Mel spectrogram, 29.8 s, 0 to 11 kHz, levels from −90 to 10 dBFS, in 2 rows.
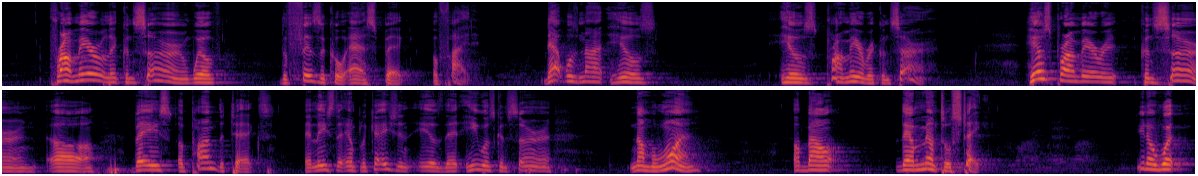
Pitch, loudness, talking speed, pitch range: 165 Hz, -34 LUFS, 80 wpm, 145-185 Hz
